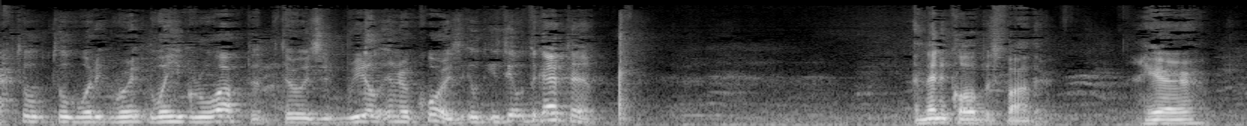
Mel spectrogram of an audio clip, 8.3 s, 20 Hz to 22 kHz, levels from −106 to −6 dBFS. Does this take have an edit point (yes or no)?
no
